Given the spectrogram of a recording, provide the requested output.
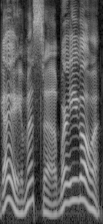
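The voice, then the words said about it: Put-on old-movie mid-Atlantic accent. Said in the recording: “That mid-Atlantic accent.”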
